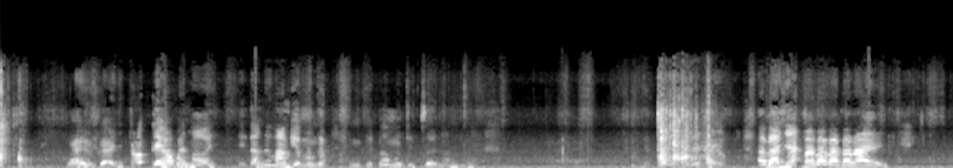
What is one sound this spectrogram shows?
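A young girl speaks up close in a cheerful, sing-song voice.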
